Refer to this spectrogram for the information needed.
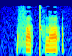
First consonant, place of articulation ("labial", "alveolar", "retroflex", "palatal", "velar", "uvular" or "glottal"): labial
